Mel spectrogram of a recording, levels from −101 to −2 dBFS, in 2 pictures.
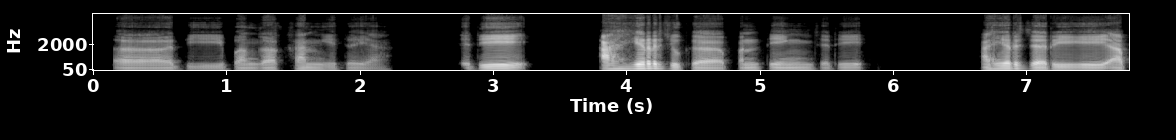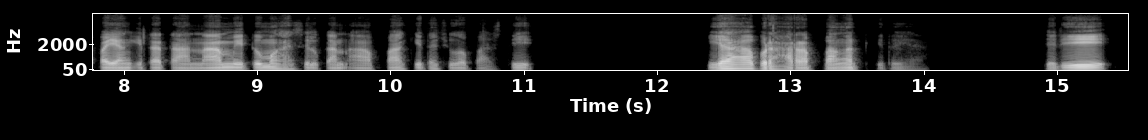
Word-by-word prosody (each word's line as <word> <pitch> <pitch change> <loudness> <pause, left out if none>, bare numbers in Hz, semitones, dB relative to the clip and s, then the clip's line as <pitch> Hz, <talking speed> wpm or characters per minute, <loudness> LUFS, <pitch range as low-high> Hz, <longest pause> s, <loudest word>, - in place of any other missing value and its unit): eee, 85 0 -5
dibanggakan 85 +4 -9
gitu 90 0 -15
ya. 80 -2 -16 0.5
Jadi 120 -2 +4 0.6
akhir 125 +4 +7
juga 85 -5 -1
penting. 95 0 -7
Jadi 105 +4 -11 0.9
akhir 115 +3 +3
dari 95 0 +2
apa 90 +1 -1
yang 95 0 0
kita 95 0 -8
tanam 90 +4 -3
itu 100 - -4
menghasilkan 95 -6 -7
apa 80 +4 -9
kita 105 - -14
juga 85 -4 -13
pasti 80 +7 -15 1.4
ya 120 +4 +4
berharap 85 -4 -1
banget 90 +4 -4
gitu 85 0 -24
ya. 80 - -37 0.9
Jadi 110 +4 +4
95 Hz, 105 wpm, -26 LUFS, 85-105 Hz, 1.4 s, akhir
